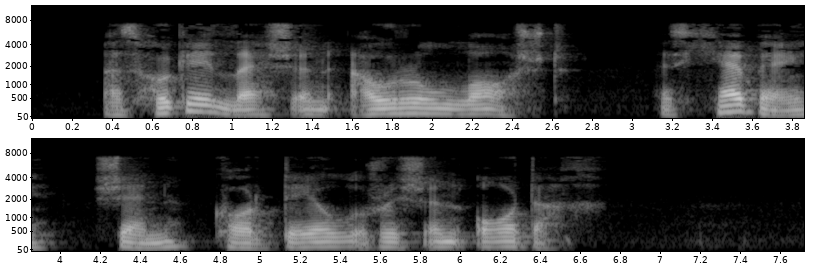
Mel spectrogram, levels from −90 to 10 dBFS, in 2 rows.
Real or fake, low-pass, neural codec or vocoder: real; 7.2 kHz; none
